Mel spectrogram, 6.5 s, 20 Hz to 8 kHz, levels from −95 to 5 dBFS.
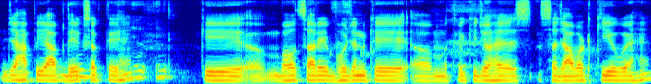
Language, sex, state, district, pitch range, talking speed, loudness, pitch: Hindi, male, Uttar Pradesh, Hamirpur, 115-120 Hz, 185 wpm, -25 LUFS, 115 Hz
